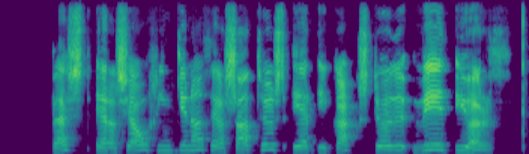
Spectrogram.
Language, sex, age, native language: Icelandic, female, 60-69, Icelandic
